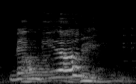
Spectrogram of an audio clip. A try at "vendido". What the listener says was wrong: It sounds like bandido, but no. It's with a V. V-E-N-D.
